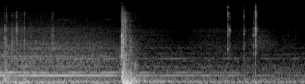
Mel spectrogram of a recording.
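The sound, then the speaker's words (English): A car door shuts with a solid thunk as someone gets into the car, over a steady low engine hum, followed by a couple of faint clicks and rustles inside the vehicle. “Get in the car.”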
